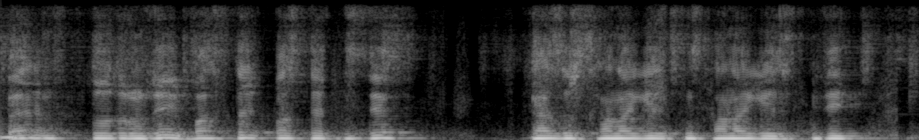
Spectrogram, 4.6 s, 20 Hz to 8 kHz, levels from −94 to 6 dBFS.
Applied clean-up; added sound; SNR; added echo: neural separator model SepFormer DNS4.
